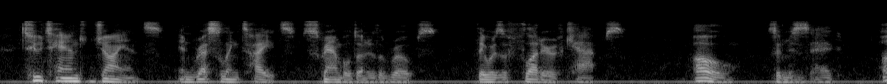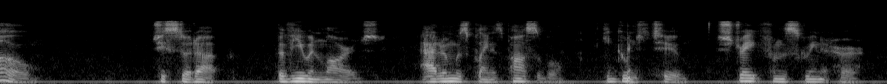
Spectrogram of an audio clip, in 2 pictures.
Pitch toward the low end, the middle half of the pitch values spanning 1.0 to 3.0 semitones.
Yes: low, 120 Hz; narrow, 2.4 semitones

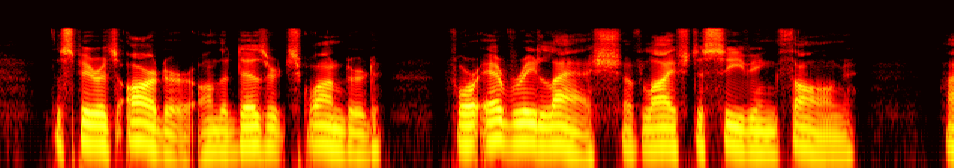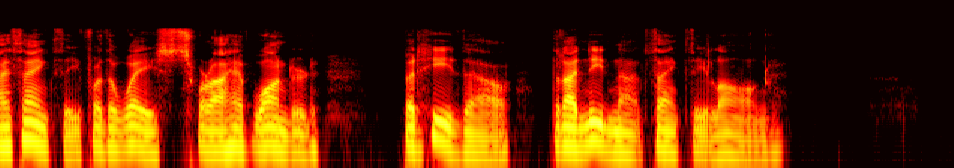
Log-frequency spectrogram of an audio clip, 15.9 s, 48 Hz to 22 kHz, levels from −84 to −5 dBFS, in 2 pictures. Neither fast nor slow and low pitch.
No: slow, 130 wpm; low, 100 Hz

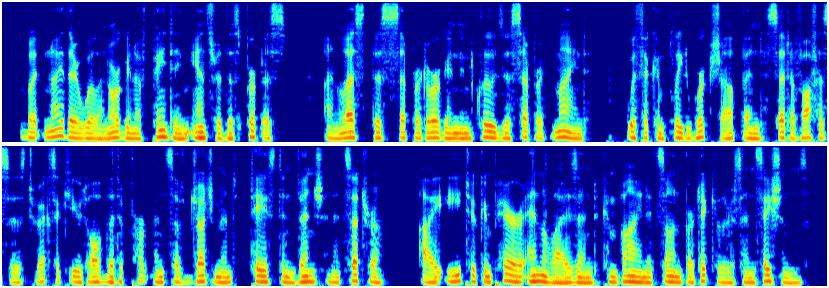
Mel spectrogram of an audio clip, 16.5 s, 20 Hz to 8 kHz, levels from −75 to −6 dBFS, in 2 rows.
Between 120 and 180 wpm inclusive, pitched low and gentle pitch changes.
Yes: average, 165 wpm; low, 115 Hz; narrow, 2.3 semitones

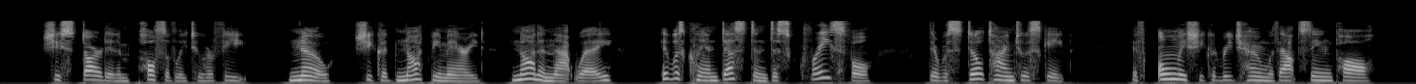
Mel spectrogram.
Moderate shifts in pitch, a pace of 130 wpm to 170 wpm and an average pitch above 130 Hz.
Yes: average, 4.4 semitones; average, 150 wpm; medium, 185 Hz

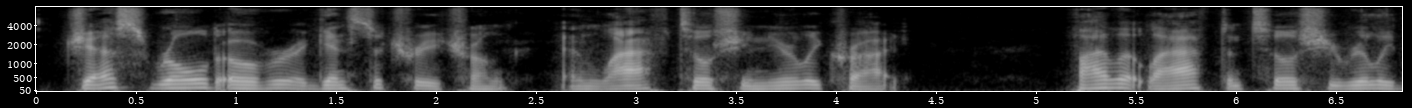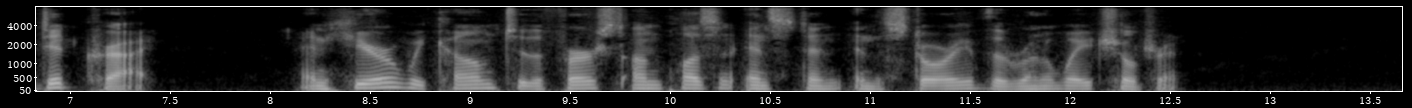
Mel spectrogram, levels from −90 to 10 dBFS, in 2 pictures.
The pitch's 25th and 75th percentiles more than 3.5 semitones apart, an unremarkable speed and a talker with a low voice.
No: average, 3.2 semitones; average, 160 wpm; low, 120 Hz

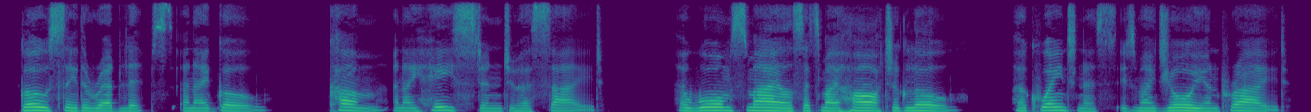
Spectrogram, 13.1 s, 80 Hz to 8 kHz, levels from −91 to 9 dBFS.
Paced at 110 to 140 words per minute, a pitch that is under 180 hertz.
No: slow, 135 wpm; high, 195 Hz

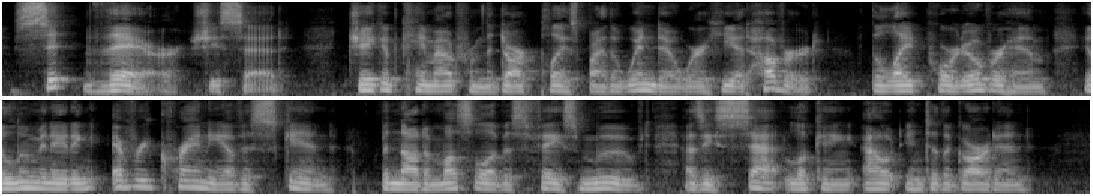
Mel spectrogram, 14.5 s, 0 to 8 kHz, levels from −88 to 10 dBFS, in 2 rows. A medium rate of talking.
Yes: average, 185 wpm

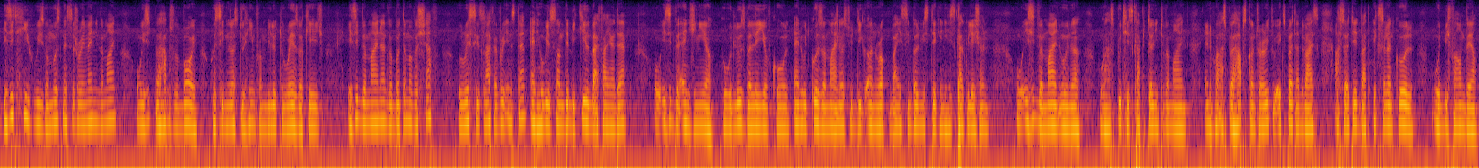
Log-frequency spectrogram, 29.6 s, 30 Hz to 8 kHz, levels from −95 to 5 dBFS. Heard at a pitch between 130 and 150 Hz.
No: low, 120 Hz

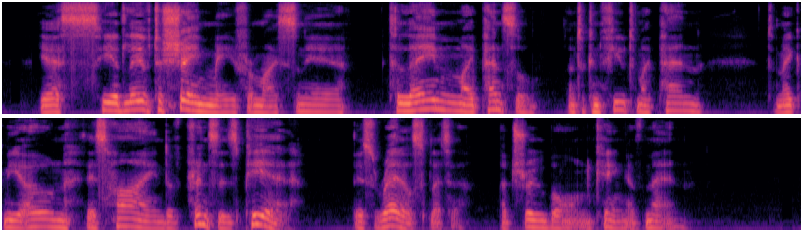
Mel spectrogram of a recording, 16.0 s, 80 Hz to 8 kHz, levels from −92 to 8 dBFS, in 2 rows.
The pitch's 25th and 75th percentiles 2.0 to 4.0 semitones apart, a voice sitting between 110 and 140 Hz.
Yes: average, 3.4 semitones; low, 135 Hz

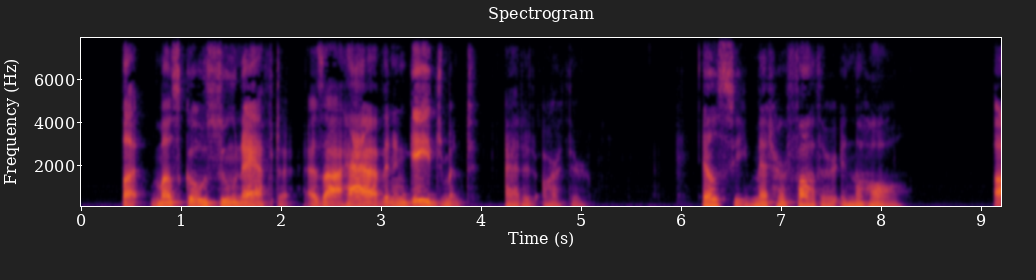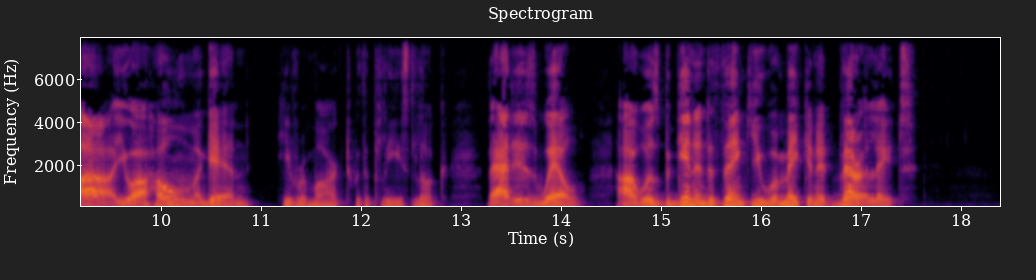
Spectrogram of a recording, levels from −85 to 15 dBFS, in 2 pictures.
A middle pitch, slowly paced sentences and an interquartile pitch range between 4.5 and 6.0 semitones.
No: medium, 145 Hz; average, 145 wpm; average, 4.9 semitones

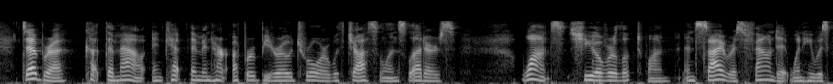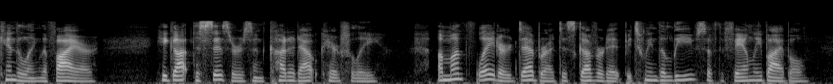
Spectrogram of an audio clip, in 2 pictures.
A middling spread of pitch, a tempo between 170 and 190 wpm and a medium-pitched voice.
Yes: average, 4.0 semitones; average, 185 wpm; medium, 175 Hz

